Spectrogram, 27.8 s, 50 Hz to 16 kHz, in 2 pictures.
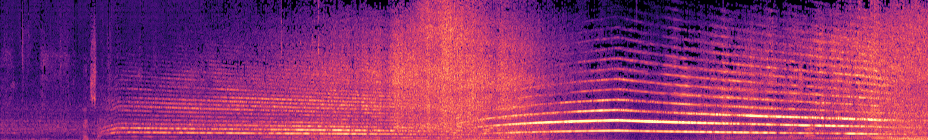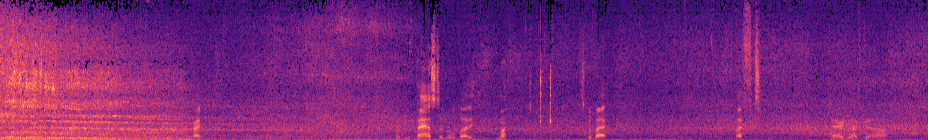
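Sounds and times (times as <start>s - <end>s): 
traffic: 0.0s - 27.8s
speech: 1.2s - 1.8s, 20.5s - 21.7s, 22.7s - 23.2s, 25.0s - 25.4s, 26.4s - 27.4s
fire truck siren wailing: 1.5s - 20.0s.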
